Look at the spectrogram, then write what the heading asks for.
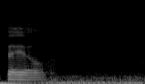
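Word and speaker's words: Baal: uh I think most people pronounce it Bale like b a l e but it's spelled b a a l these May draw Bale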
